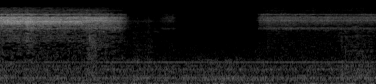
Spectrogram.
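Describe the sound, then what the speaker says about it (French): Air escaping from a scooter tyre inner tube, a sharp steady hiss that cuts out briefly partway through, then resumes at a lower, quieter level. "Donc il faut vider en fait l'air de votre chambre."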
